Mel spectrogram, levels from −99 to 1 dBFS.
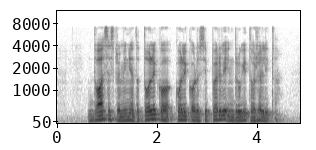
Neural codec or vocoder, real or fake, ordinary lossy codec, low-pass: none; real; none; 7.2 kHz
